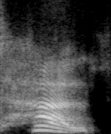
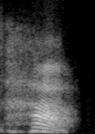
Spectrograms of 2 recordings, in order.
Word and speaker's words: half: first of all guys this is not health this is half just like cough the l is uh usually i don't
